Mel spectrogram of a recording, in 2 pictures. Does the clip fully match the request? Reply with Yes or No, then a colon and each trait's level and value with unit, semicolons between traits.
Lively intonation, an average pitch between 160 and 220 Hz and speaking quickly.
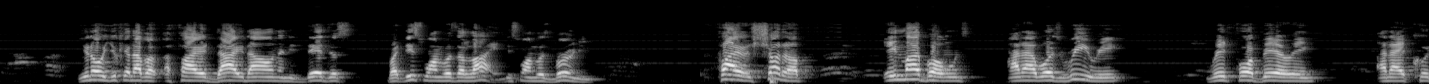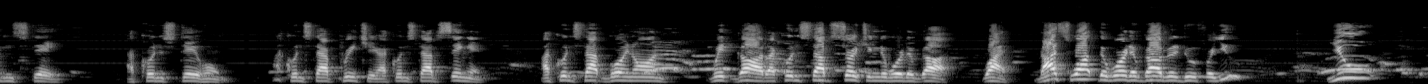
No: wide, 6.3 semitones; medium, 185 Hz; average, 165 wpm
